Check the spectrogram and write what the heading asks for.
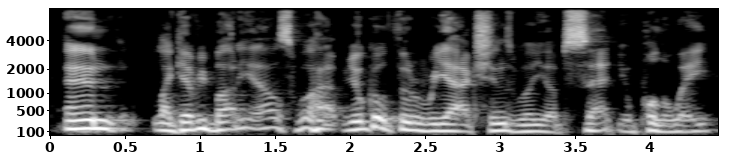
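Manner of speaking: ordinary delivery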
